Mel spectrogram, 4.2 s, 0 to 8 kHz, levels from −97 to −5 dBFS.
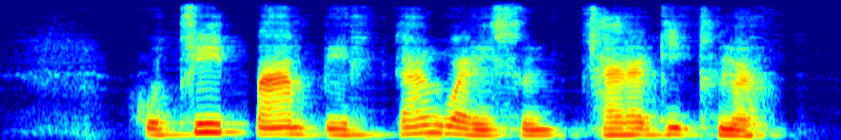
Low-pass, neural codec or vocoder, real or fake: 7.2 kHz; codec, 44.1 kHz, 1.7 kbps, Pupu-Codec; fake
